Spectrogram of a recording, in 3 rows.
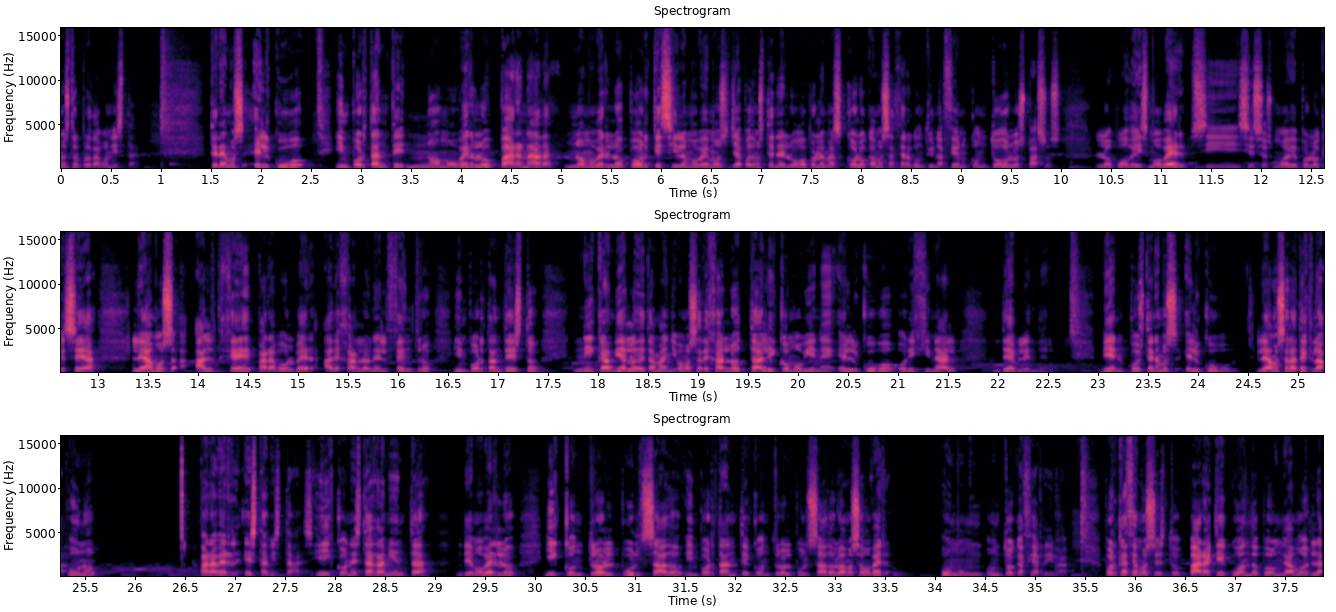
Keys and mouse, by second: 11.8 middle click, 14.3 alt+g, 25.3 KP_1, 27.8 click, 33.4 ctrl+click.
